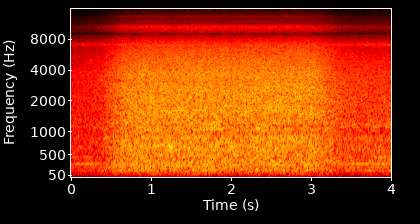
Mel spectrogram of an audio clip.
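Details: 1995 Ford F-150 replacement blower motor bench-tested on jumper leads from a battery: steady even whoosh, spinning freely without rattle or scrape, barely wobbly; sounds much better than the old motor.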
